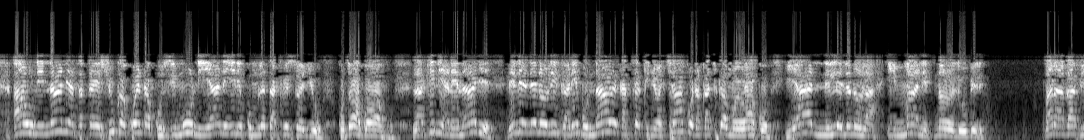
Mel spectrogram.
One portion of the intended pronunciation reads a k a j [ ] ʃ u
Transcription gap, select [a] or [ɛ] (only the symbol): ɛ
